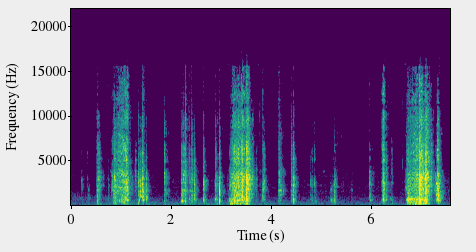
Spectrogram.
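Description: Tightening bolts on a budget DIY raised garden bed with a small quarter-inch screwdriver and a 10mm wrench: irregular bursts of metallic clicks and scraping ratchet-like strokes, close and fairly loud, with short pauses between turns and no speech.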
